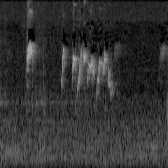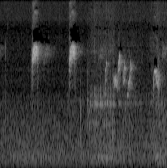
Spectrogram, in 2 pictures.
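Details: Wild red-whiskered bulbul caught after nearly two months of trapping, kept for fighting, with a loud voice; short bright warbled phrases of rapid chirpy notes come in bursts separated by pauses, over a faint steady background hum.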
